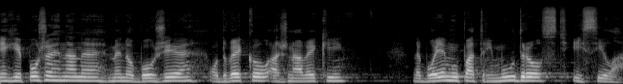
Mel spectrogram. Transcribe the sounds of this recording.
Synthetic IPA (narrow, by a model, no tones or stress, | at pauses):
ɲɛɣjɛpɔʒɛɦnanɛːmɛnɔbɔʒɪɛɔd̪ʋɛkɔʊaʒnaʋɛki | lɛbɔjɛmupat̪ɾimuːd̪ɾɔscisila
